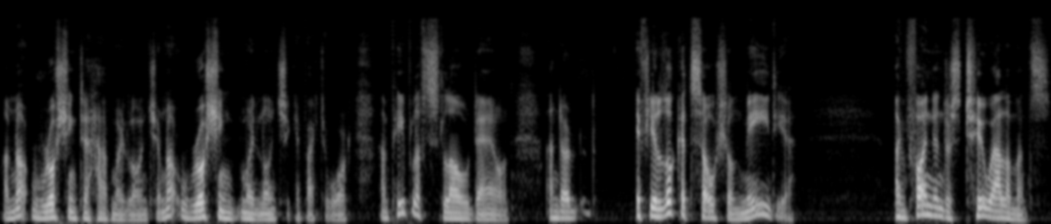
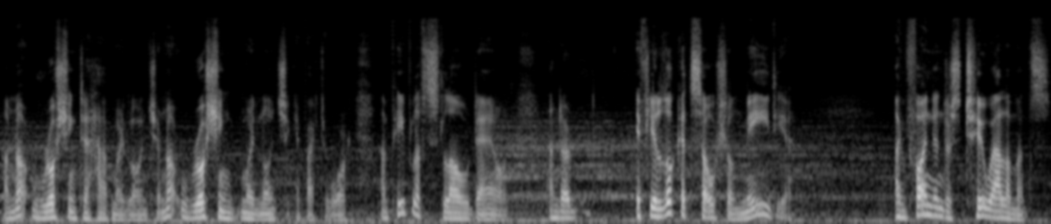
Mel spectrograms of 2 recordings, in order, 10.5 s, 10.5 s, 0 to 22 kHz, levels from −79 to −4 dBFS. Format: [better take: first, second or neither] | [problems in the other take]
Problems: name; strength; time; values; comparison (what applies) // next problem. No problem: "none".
first | traffic noise; noticeable; throughout; 20 dB below the speech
